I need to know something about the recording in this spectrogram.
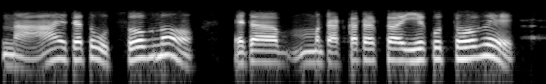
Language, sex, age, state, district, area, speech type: Bengali, male, 30-45, West Bengal, Purulia, rural, conversation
